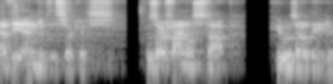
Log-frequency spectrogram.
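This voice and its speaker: Doing a put-on character voice at a medium pitch, a man speaks at a moderate pace, with slight echo. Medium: actual play. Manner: formal, archaic phrasing; terse, guarded.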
